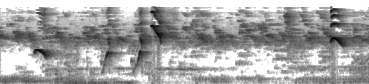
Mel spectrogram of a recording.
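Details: Chopi blackbird song in the Maranhãozinho style: a few scattered whistled notes, several sweeping steeply upward, one loud ringing slur near the end, with quieter gaps filled by soft high chatter.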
